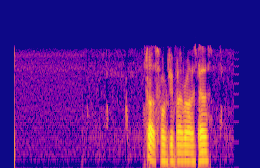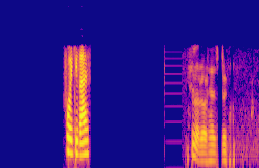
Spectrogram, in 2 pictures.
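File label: Police District Dispatch, p25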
